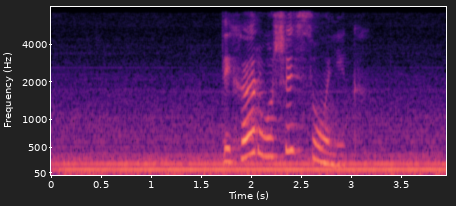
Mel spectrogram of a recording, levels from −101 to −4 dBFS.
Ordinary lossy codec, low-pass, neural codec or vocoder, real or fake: AAC, 48 kbps; 7.2 kHz; none; real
